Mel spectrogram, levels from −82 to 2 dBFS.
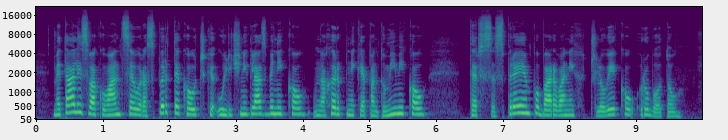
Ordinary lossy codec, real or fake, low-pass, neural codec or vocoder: none; real; 19.8 kHz; none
